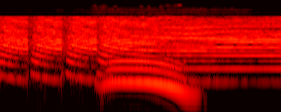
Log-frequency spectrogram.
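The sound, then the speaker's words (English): A hip-hop air horn sound effect blares as a sustained, buzzy, harmonic-rich blast. It swells louder in the middle, wavers and dips in pitch, then holds a steady tone to the end. “Hip-hop air horns.”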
